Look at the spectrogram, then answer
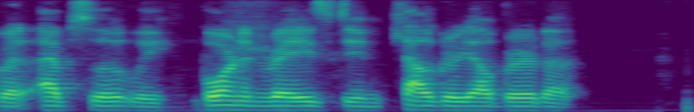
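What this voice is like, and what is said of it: Canadian accent. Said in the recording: “you'll probably hear it in my accent ... fellow Canadian”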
